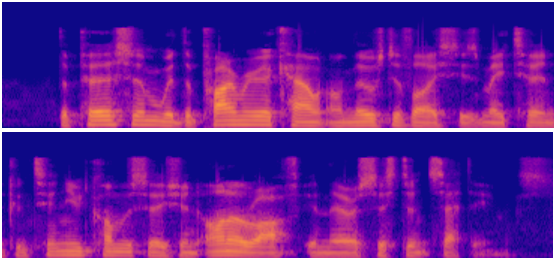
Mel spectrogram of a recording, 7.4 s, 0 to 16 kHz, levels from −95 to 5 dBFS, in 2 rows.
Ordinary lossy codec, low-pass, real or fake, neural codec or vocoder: AAC, 48 kbps; 7.2 kHz; fake; codec, 16 kHz, 2 kbps, X-Codec, WavLM features, trained on Multilingual LibriSpeech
